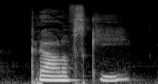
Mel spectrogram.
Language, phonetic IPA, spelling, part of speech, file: Czech, [ˈkraːlofskiː], královský, adjective, Cs-královský.ogg
- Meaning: royal (of or relating to a monarch or their family)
